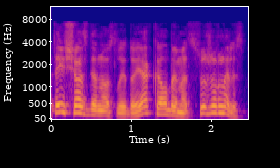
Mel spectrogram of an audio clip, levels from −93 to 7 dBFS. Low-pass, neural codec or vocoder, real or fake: 7.2 kHz; codec, 16 kHz, 4 kbps, X-Codec, WavLM features, trained on Multilingual LibriSpeech; fake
